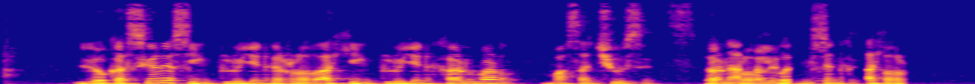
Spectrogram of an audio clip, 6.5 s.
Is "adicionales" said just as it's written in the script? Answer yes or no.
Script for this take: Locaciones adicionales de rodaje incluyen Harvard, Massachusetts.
no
